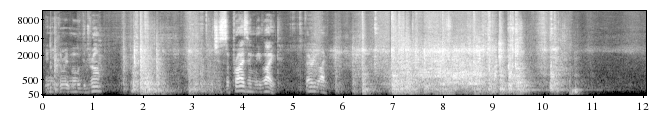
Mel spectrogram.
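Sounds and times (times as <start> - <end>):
metal drum scraping and rattling: 1.6 - 3.7, 5.0 - 10.9.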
